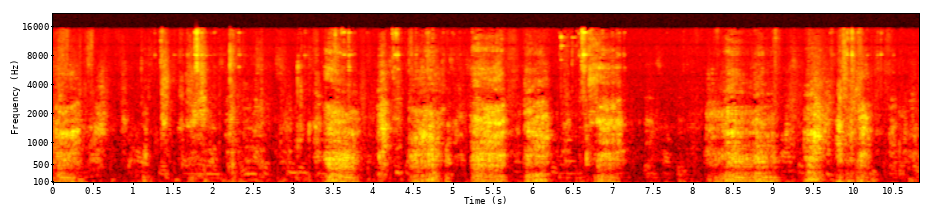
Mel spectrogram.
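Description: Dogs growling in play while tugging on a toy, in a string of short rough growls with brief pauses.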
